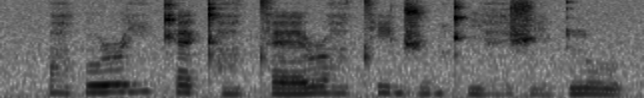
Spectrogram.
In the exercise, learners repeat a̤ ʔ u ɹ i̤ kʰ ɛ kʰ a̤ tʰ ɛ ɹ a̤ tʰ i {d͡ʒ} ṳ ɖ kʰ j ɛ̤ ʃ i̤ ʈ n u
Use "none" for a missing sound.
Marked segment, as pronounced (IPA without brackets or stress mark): d͡ʒ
